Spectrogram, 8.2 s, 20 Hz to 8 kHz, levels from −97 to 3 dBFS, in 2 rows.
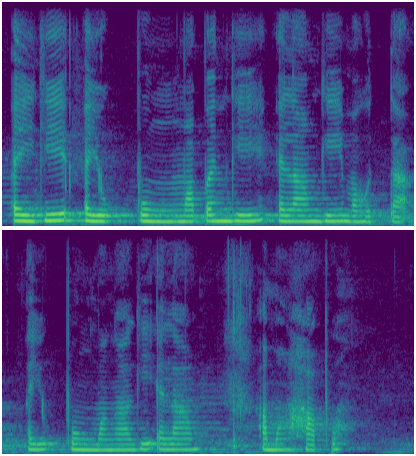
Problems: background sounds at intervals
